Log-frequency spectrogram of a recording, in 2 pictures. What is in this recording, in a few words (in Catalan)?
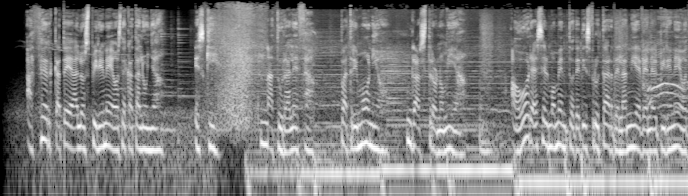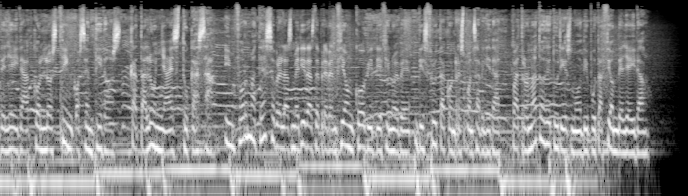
falca radio, ESP; TURISME; LLEIDA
